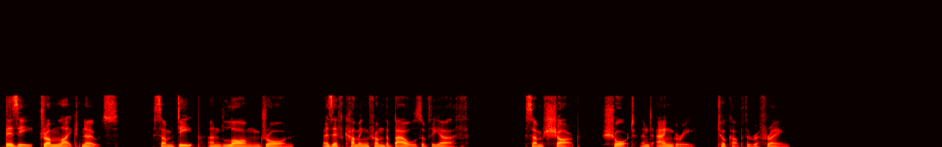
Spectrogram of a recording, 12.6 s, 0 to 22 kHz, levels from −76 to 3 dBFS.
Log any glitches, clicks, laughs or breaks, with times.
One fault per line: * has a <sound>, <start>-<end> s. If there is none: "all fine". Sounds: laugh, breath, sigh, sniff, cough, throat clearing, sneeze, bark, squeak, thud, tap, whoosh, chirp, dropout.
all fine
